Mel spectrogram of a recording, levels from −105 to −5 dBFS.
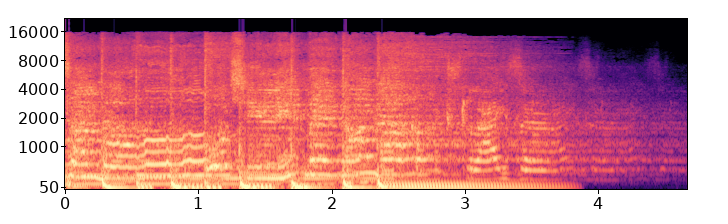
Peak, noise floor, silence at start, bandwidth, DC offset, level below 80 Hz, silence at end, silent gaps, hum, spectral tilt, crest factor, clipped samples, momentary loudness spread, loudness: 0 dBFS; -43 dBFS; 0 s; 16.5 kHz; under 0.1%; -14 dBFS; 0.9 s; none; none; -5 dB/octave; 10 dB; under 0.1%; 10 LU; -10 LUFS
